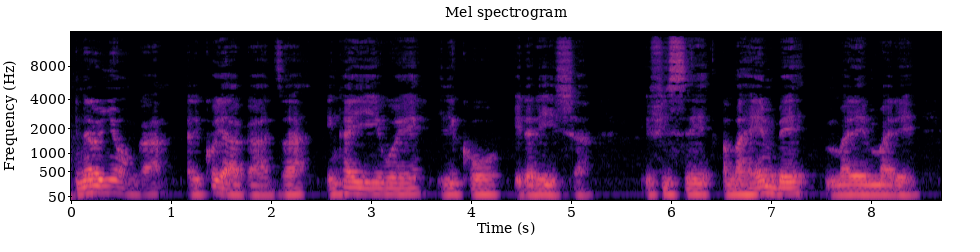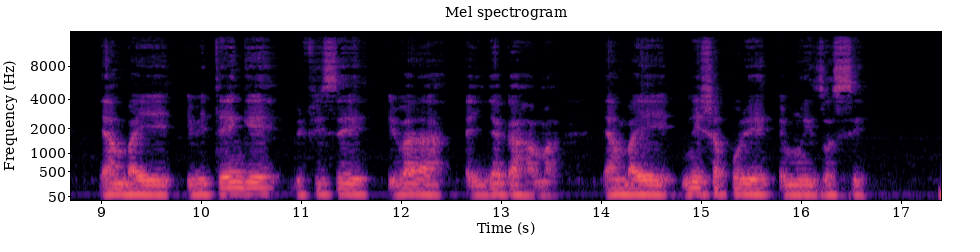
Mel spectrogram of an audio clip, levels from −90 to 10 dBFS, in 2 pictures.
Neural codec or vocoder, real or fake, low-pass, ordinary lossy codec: none; real; 14.4 kHz; MP3, 64 kbps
